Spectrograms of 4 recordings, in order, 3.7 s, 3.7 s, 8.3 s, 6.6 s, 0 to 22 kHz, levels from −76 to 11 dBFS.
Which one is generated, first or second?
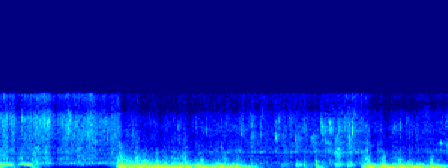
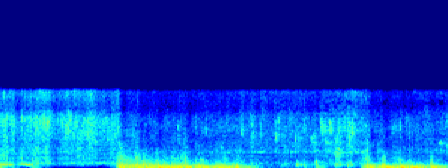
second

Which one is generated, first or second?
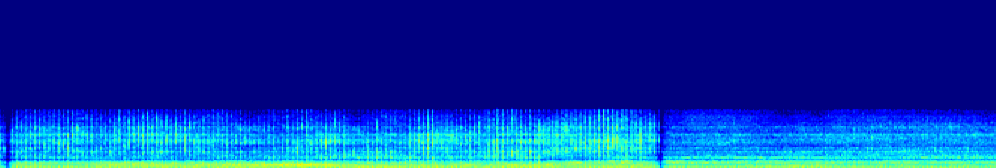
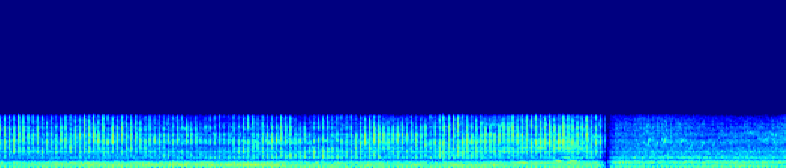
first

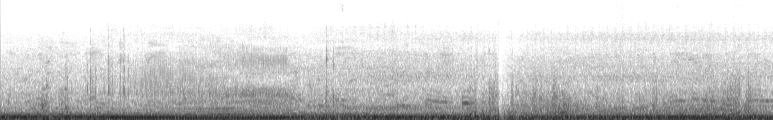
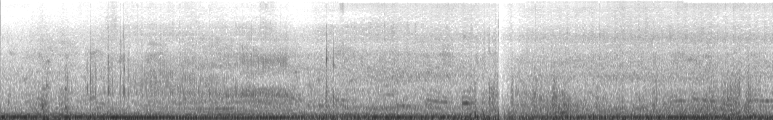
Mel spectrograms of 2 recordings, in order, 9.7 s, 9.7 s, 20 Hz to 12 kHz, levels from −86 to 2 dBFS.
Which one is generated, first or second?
second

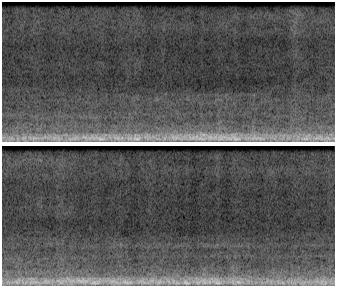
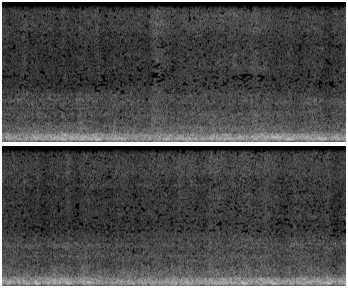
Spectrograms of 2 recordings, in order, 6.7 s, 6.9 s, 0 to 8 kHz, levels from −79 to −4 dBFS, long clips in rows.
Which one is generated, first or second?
first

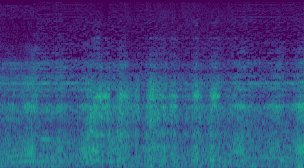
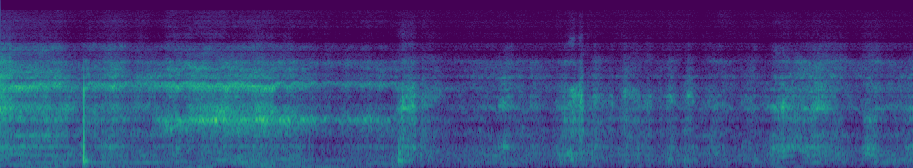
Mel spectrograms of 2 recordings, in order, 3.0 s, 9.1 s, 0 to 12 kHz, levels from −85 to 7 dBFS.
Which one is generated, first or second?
second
